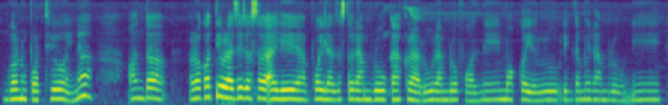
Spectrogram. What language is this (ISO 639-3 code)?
nep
